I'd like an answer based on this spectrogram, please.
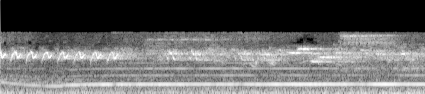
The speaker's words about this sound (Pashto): کله چې وروستی سر هم غوڅ شو، زرین مارغه سندره پیل کړه.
